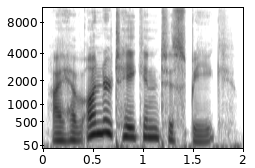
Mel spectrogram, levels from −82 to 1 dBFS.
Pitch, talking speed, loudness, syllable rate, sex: 165 Hz, 150 wpm, -18 LUFS, 4.6 syllables/s, male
